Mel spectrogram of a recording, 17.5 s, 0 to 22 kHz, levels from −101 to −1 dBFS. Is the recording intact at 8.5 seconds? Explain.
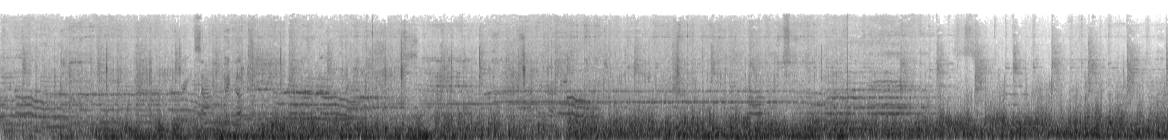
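No, there's a skip ahead at about 8.49 to 8.51 s. Roughly a second of audio got dropped while later audio was already queued, so playback lurches forward with no gap at all, and the two sides butt straight together.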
